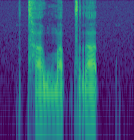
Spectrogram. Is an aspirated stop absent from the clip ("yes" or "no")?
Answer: no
